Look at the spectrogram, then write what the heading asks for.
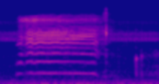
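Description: A young goat kid on a farm lets out one loud, close, wavering bleat lasting under a second, followed by a faint click and a couple of soft knocks in a quiet background.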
